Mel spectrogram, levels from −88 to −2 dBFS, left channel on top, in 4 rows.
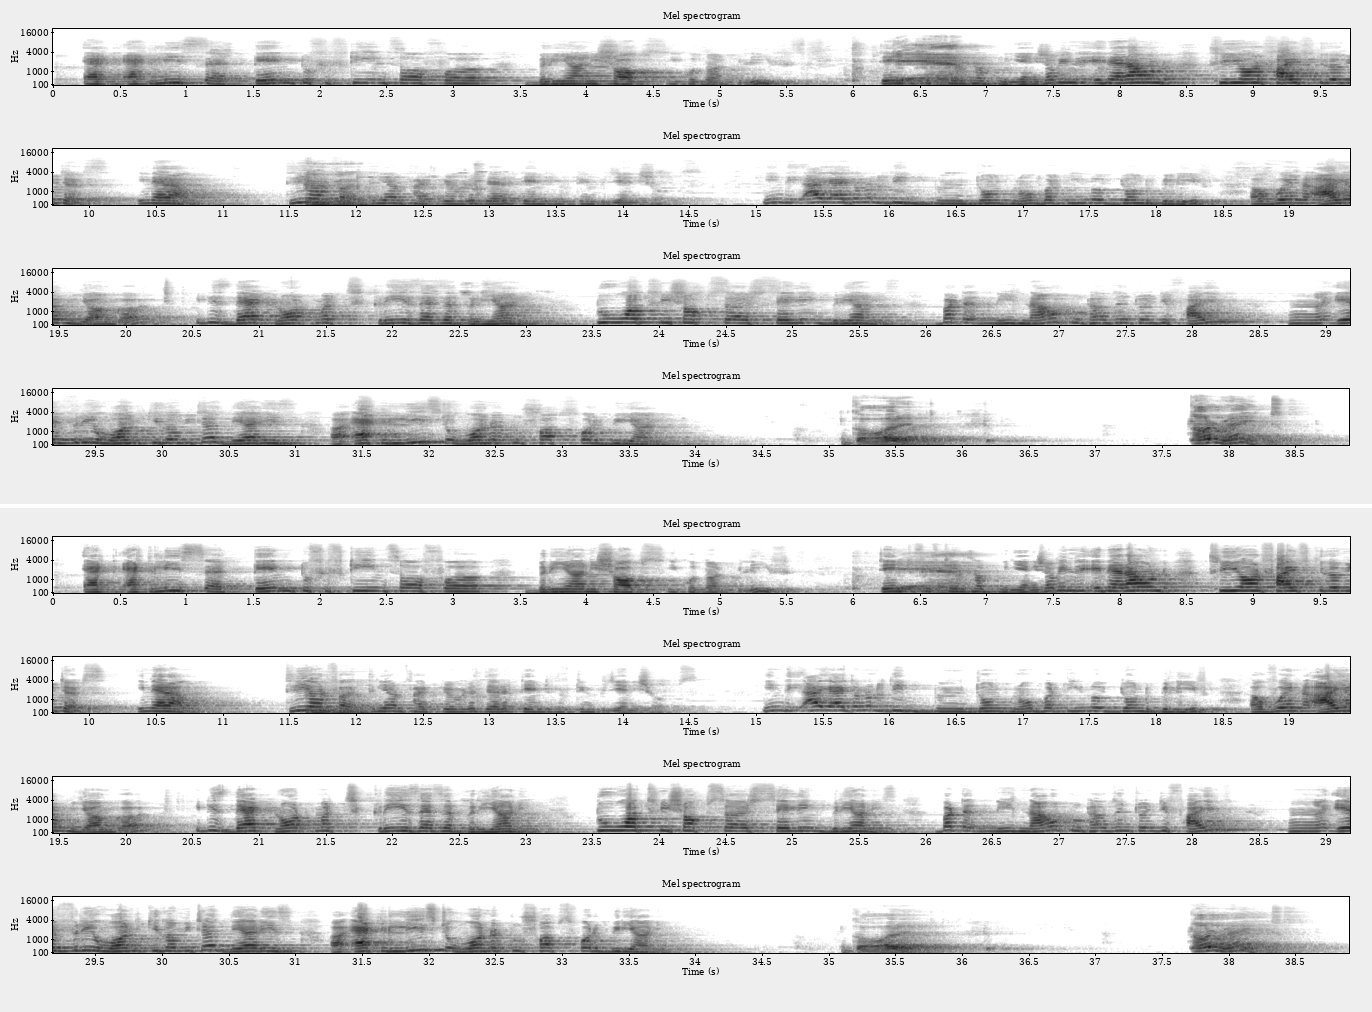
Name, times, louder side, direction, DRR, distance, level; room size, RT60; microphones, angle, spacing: voice 1, 0.2-5.5 6.2-10.0 10.4-10.8 11.5-14.3 15.1-18.4 18.7-20.2 20.5-23.1 23.5-25.8 26.1-28.3 28.7-31.0 31.3-33.8, right 2 dB, 70° right, 6 dB, 2.2 m, -26 dB
voice 2, 6.0-6.9 11.6-12.1 35.1-35.7 37.7-38.2, left 1 dB, 80° left, 4 dB, 4.1 m, -26 dB
26.5 x 22.5 x 4.4 m, 1.1 s
head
